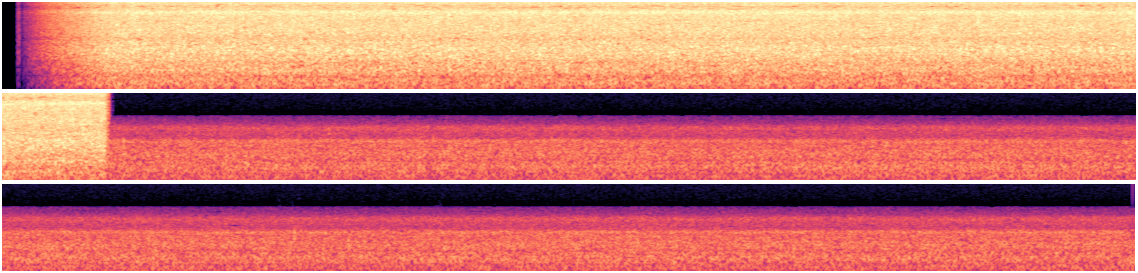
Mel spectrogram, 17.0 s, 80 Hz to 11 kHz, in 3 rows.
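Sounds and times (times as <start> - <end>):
waterfall rushing and splashing: 0.1 - 6.2.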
